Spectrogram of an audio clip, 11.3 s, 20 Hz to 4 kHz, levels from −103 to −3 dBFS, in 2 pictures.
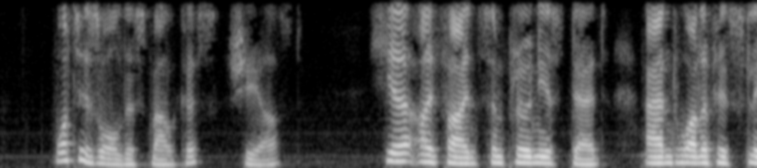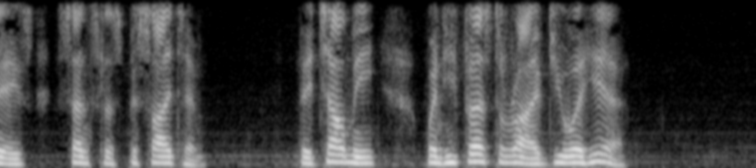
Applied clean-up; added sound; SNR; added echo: none; none; none; none.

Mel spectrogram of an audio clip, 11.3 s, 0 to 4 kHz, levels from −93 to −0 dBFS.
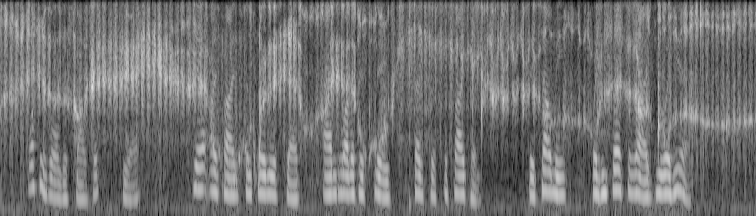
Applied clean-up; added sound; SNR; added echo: none; Domestic sounds, home sounds; -3 dB; none.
